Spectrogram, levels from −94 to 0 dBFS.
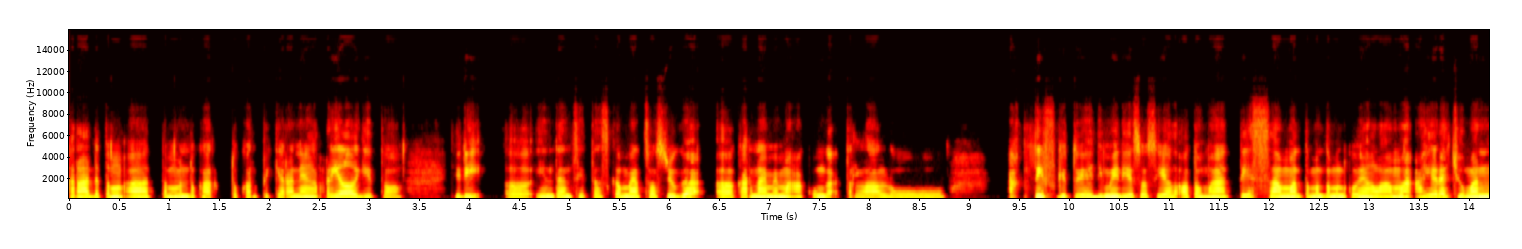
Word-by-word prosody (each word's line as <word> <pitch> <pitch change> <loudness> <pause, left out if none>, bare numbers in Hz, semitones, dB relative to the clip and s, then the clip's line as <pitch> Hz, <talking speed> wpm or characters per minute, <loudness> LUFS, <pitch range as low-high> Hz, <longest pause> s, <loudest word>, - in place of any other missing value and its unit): Karena, 165 -1 +3
ada 170 - -2
tem 170 0 +1
eee, 160 -2 +3
teman 165 0 0
tukar 160 - -3 0.2
tukar 170 - -6
pikiran 165 -1 -3
yang 165 0 +2
real, 190 0 +5
gitu. 160 -1 -6 0.6
Jadi, 215 +9 -1 0.3
eee, 175 -1 -2
intensitas 190 0 -1
ke - - 0
medsos 180 +1 +1
juga, 190 - +2 0.2
eee, 175 -2 +2
karena 165 -1 +3
memang 165 +1 +3
aku 170 0 -4 0.2
nggak - - -4
terlalu 165 0 -4 0.7
aktif 230 +4 0
gitu 195 - -2
ya, 180 +9 +1
di 210 -5 +3
media 170 -2 +5
sosial, 175 +4 -2
otomatis 185 - 0
sama 175 -4 +3
teman-temanku 175 +1 0
yang 165 -2 +3
lama, 155 +1 +2
akhirnya 185 - 0
cuma 190 -8 +3
170 Hz, 150 wpm, -22 LUFS, 165-185 Hz, 0.7 s, real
